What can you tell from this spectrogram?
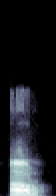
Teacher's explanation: रॉ का मखरज होता है, रसुल लिसान लगती है तालु के साथ। تو آر یہ اپنے مخرج کے ایگزیکٹ پوزیشن پہ نہیں رہتی ہے، پھر تھوڑا بہت ہی زبان ادھر ادھر ہلتی ہے، تو اس کو بولتے ہیں انحراف ہونا۔ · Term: इनहिराफ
